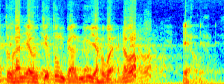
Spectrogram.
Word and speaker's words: Yahweh: Yahweh. Nak teng ejaan Latin Y besar A H besar W E H besar Yahweh. Lah Yahweh nak sampean maca ya Allah mbok imalahno iku ya wis napa? Yahweh sama.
